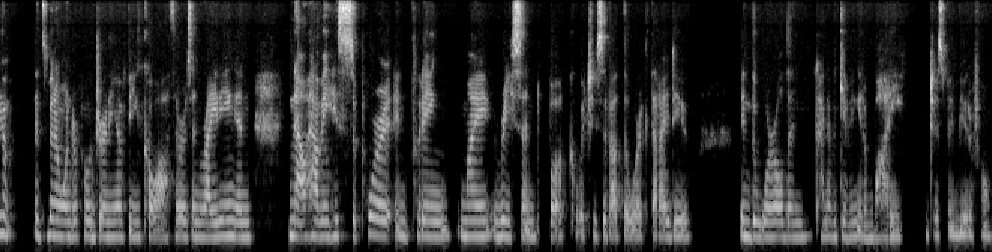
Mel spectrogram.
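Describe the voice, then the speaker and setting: A woman with a Bulgarian accent at a moderate pace, the sound dry and close with no echo. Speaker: trauma practitioner and author. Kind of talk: interview.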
